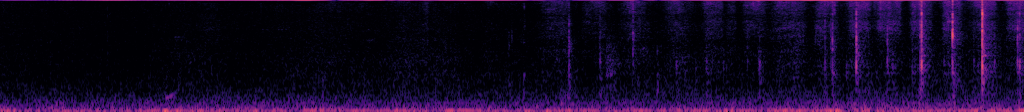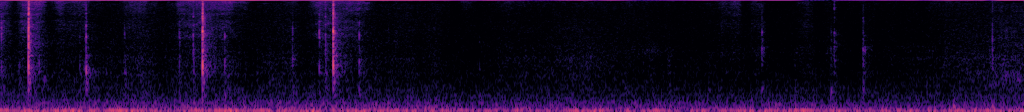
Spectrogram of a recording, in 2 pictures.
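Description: Quick run of small clicks and taps from a film projector's gate being handled and wiped with a cloth, bunched in the middle few seconds, over a low steady hum.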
